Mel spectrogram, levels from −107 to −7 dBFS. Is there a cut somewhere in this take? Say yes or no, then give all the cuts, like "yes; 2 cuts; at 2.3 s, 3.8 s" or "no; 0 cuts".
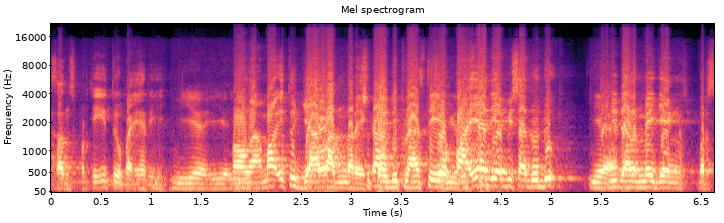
no; 0 cuts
